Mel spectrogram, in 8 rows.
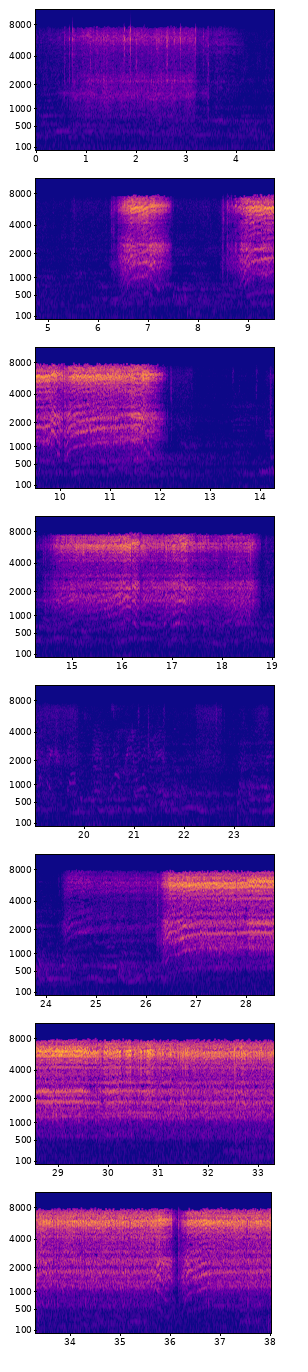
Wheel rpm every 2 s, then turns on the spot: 20, 20, 0, 40, 80, 120, 0, 50, 80, 20, 0, 0, 0, 100, 160, 160, 160, 150, 120.
0-4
